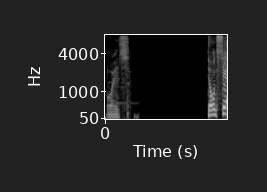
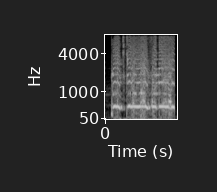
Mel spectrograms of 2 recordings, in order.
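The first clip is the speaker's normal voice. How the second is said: very high, loud screaming; panicked screech; 7 dB louder than usual. Real, not acted. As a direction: screech to drive someone away. Recoils from creepy character.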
